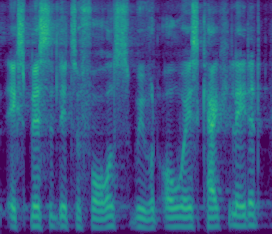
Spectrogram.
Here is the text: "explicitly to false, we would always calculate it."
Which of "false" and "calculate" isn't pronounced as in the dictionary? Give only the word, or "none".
none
